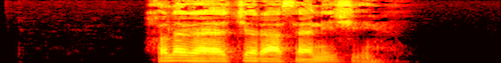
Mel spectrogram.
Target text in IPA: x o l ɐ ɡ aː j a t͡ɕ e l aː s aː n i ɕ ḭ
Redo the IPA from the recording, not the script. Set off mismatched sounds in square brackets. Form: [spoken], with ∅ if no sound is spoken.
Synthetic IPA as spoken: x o l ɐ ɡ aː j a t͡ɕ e [ɾ] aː s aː n i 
